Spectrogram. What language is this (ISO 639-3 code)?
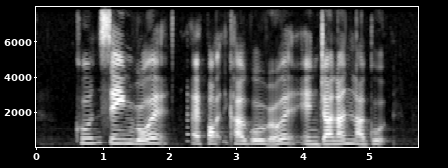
eng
